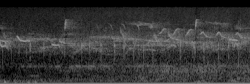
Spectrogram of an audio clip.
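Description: Several birds sing at once in a steady chorus of high, bright chirps and warbling trills during a morning walk in the Hoher Fläming nature area, layered over a continuous hiss with no voices present.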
